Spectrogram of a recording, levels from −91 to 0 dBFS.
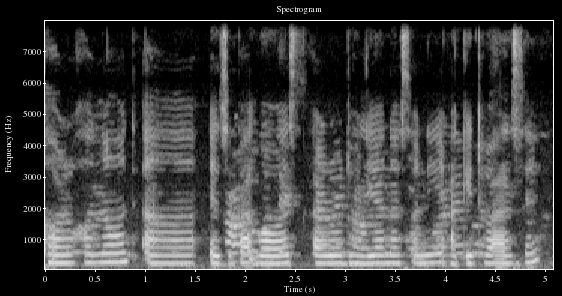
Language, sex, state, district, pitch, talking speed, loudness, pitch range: Assamese, female, Assam, Sonitpur, 250 Hz, 120 wpm, -16 LUFS, 245-265 Hz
